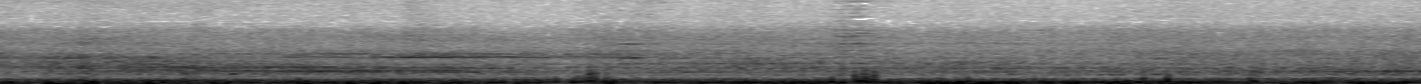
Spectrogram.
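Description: Red DB Regio double-deck passenger train rolling past at low speed: a steady rumble of wheels on the rails, with a couple of faint clacks.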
